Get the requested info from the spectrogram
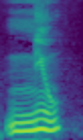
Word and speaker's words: nu: Hay otra letra que, que, le dicen new, que se escribe NU, y que ese iba a ser el nombre de esta nueva variante.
